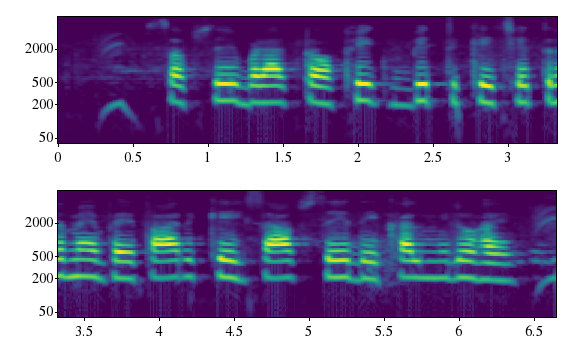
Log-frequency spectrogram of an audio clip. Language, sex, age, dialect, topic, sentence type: Magahi, male, 18-24, Southern, banking, statement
